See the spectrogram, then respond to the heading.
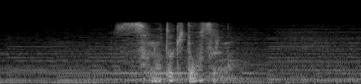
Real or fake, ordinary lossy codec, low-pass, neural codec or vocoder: fake; none; 7.2 kHz; vocoder, 24 kHz, 100 mel bands, Vocos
